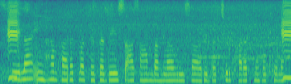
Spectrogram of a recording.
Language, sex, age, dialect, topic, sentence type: Bhojpuri, female, 18-24, Northern, agriculture, statement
